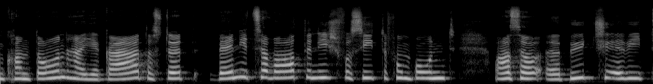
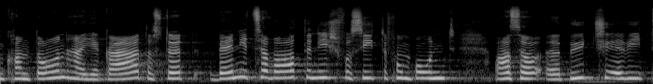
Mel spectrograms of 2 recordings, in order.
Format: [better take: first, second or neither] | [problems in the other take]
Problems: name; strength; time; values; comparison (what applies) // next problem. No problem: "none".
second | noise reduction (neural mask model DeepFilterNet 3)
